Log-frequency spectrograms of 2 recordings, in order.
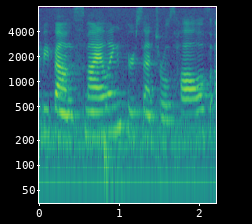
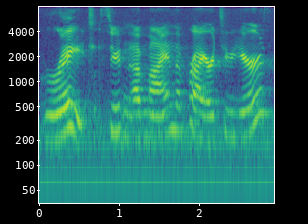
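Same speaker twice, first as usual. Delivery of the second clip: "great student of mine the prior two years" slow and louder, each word leaned on; all-caps emphasis; 5 dB louder, slower than usual. Shown as a demonstration. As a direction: read it as if the letters were all capitals. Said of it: "all capitals".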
